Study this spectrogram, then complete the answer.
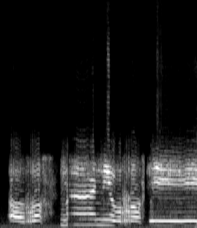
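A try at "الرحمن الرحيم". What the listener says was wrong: Jangan getar sangat. Ar-Rahmanir-Rahim.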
